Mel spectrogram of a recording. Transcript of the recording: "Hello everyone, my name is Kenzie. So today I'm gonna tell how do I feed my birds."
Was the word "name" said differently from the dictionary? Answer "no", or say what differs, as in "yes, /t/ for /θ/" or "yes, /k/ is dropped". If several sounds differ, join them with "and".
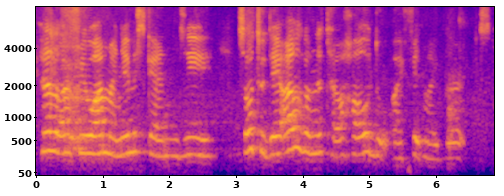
no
